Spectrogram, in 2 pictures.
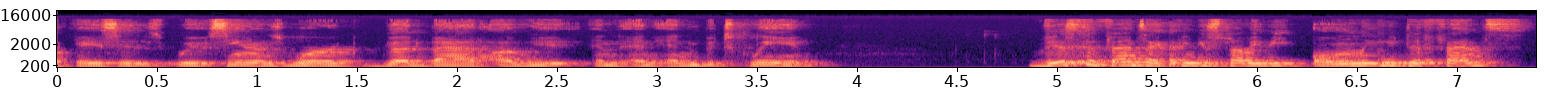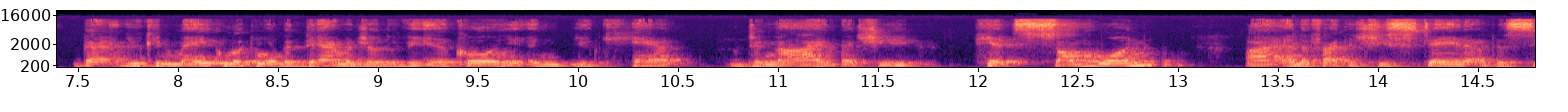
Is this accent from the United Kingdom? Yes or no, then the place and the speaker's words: no; Canada; I'm Canadian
